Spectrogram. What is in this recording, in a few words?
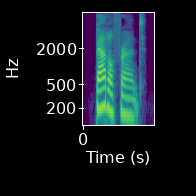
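"scandal", American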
